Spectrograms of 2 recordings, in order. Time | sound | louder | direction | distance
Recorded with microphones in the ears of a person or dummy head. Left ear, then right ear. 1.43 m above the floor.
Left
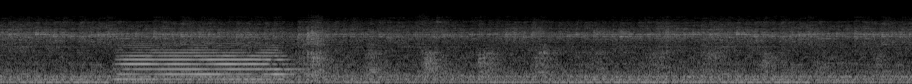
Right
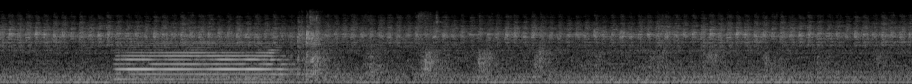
0.0 | an engine running | right 3 dB | 15° right (ahead or behind) | 1.5 m
1.1 | a trumpet | right 5 dB | centre (ahead or behind) | 1.6 m
2.9 | footsteps | right 3 dB | 30° right (ahead or behind) | 1.8 m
